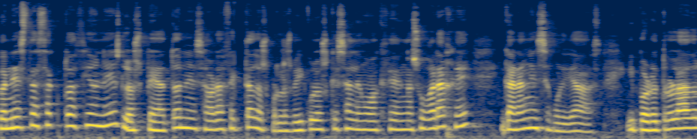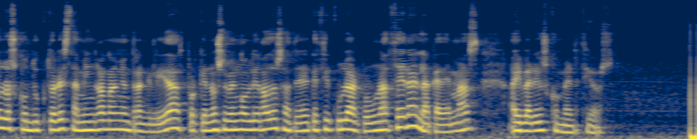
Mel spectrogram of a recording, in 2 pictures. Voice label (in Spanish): nota voz portavoz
